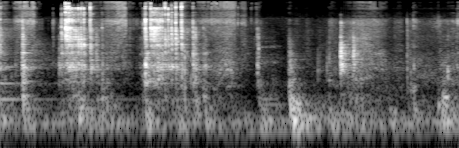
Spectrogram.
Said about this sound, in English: He's actually tightening the bolts that go up in the camper right now.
